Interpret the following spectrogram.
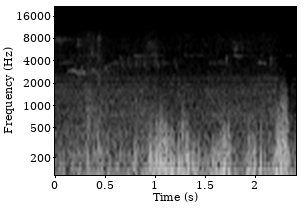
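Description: Wind buffeting the camera's microphone: an uneven low rumble that gusts louder about a second in, with faint bird chirps above it.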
